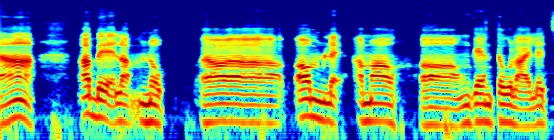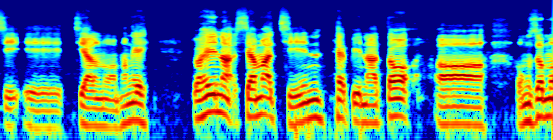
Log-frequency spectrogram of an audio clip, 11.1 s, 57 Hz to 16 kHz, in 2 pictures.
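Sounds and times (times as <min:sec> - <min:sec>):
man speaking over video call: 0:00.0 - 0:11.0.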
